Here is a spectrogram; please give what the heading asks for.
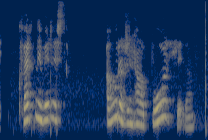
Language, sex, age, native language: Icelandic, female, 11, Icelandic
